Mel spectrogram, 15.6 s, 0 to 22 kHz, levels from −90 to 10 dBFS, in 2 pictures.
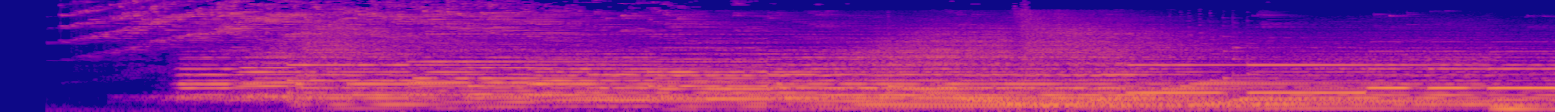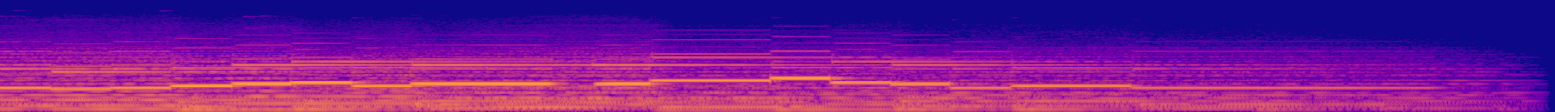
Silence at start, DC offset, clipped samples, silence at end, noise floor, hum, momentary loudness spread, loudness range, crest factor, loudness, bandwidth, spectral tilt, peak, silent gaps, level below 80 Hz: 0.3 s; under 0.1%; under 0.1%; 0.4 s; -48 dBFS; none; 15 LU; 7 LU; 12 dB; -20 LUFS; over 20 kHz; -4.5 dB/octave; -8 dBFS; none; -42 dBFS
